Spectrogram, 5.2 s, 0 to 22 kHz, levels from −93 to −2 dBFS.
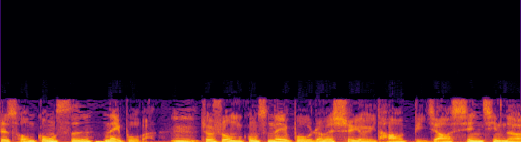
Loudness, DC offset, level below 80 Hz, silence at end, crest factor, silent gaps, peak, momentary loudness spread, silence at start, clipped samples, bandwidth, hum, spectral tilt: -16 LUFS; 2%; -26 dBFS; 0 s; 12 dB; none; -2 dBFS; 5 LU; 0 s; under 0.1%; 7 kHz; none; -6.5 dB/octave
